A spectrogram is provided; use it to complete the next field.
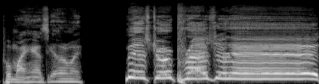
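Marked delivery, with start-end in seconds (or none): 1.3-3.2 very high, ragged, rough shouted scream. Retelling calling out to the president for a photo, retelling a scream. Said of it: "screams like".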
